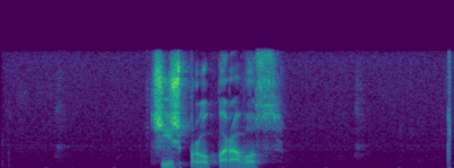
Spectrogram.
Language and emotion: Russian, neutral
